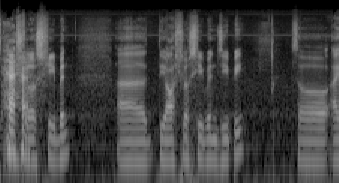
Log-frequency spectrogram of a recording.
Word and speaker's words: Oschersleben: And yes, unlike you, I am an expert in pronouncing this track's name. It's Oschersleben, the Oschersleben GP.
